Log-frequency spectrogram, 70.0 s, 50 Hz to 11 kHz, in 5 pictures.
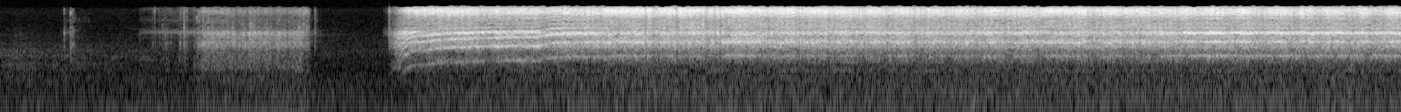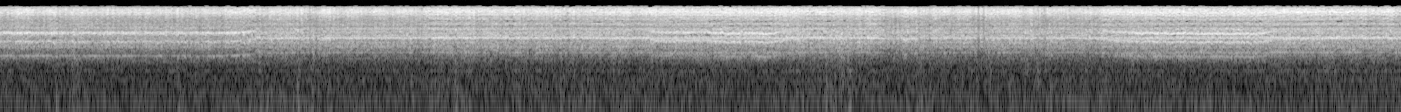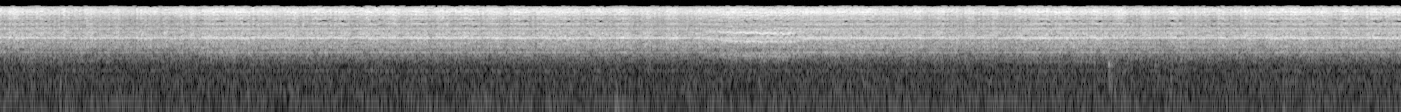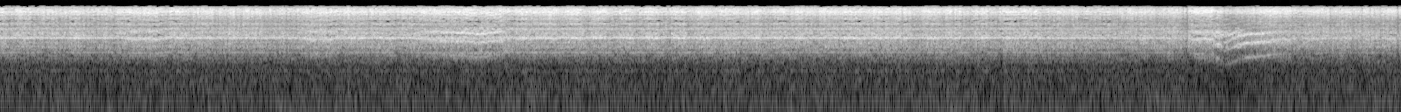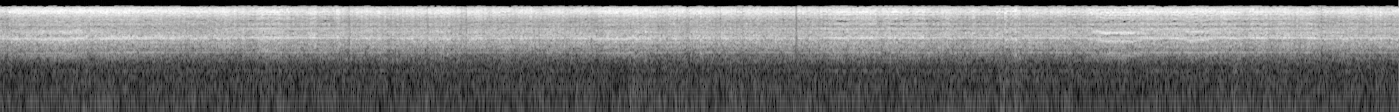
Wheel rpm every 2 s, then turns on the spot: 0, 10, 110, 190, 200, 200, 200, 200, 210, 230, 230, 220, 230, 220, 230, 230, 230, 230, 230, 240, 230, 230, 230, 220, 230, 230, 230, 210, 220, 230, 230, 230, 230, 230, 230.
none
